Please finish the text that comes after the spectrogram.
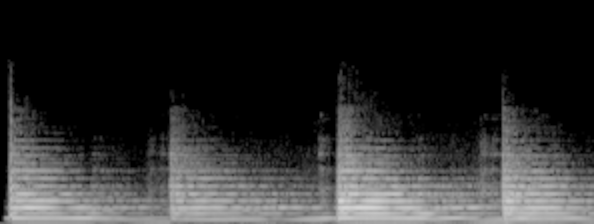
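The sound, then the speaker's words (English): A bell rings four times at a steady, unhurried pace, each loud clang leaving a long shimmering tail that overlaps the next strike. No voices are heard. “It's a bell.”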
